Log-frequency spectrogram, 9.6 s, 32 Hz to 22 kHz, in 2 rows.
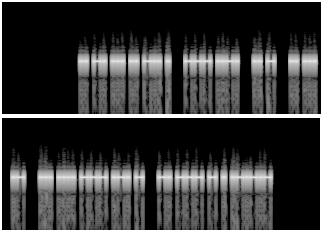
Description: Morse code, heard as a keyed tone, about 36 wpm, 700 Hz. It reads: INSIDE OF IT IS A SHORT NOTE.
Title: Sentences from Top 1000 Words - Review Part 6 - 35wpm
